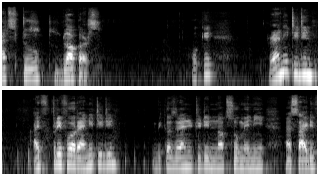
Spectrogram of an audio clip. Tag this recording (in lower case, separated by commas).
writing, speech, inside a small room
